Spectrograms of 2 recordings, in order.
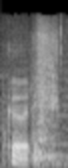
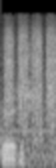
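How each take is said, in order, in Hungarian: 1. Az első magánhangzó hosszú. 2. Az első magánhangzó rövid. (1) "Hosszú ő R.I.S" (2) "nem kőr is"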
